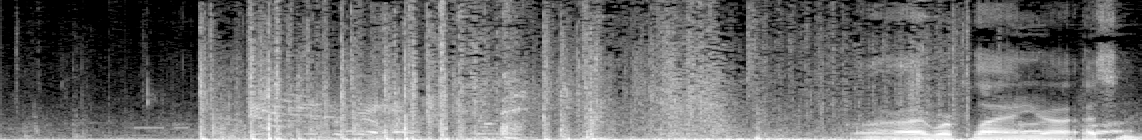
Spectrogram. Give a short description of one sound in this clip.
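Rapid gunshots crack and echo.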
